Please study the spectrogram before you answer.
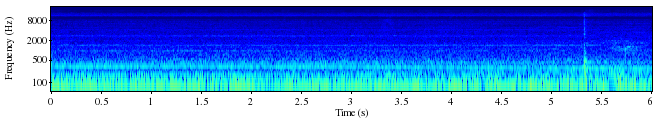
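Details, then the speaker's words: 12,000 BTU mini-split heat pump heating in cold winter weather (about 20–30°F), drawing about 1.95–1.96 kW near its nameplate amps: steady, even hum with constant tone and fan rush, no knocks or rattles; compressor working hard but normal. "so we hit a peak of 1.95 KW so 1950 Watts oh there we go 1.96 this thing is cranking"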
